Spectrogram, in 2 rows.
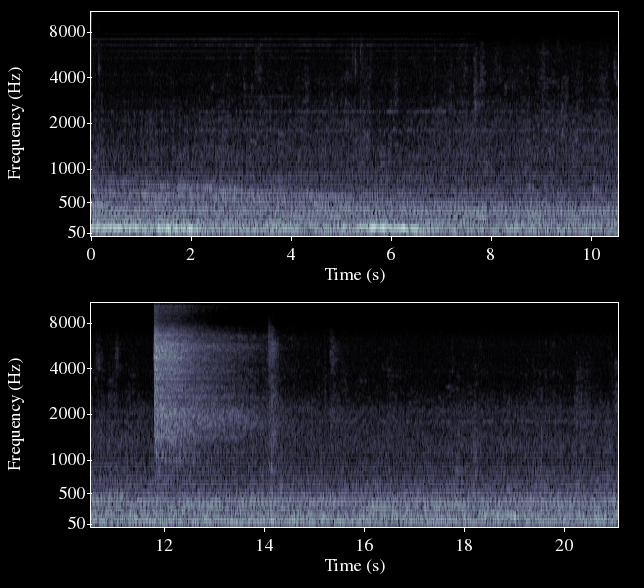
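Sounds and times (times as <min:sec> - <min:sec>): train rumble and hum: 0:00.0 - 0:21.0
loud air hiss: 0:11.8 - 0:14.4.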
